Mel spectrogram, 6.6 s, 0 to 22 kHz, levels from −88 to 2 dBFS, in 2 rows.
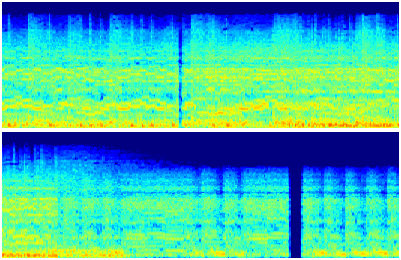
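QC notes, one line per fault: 1.46 to 1.52 s and 5.68 to 5.83 s, AAC frame loss with muting: the sound thins into a brief soft-edged silence, first about 43 ms long, then about 128 ms. The decoder zeroed the spectrum of missing frames, and the overlapping transform windows fade the level down and back up. The lengths fit one lost frame and then a run of three.
1.72 to 3.78 s, doubled audio track: a second full-band copy of the sound trails the original by about a tenth of a second at roughly equal loudness, producing a dry slapback with no decay or room colour. It appears and vanishes abruptly at both ends. This is likely the same signal captured again through a slower path and summed with the direct one.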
